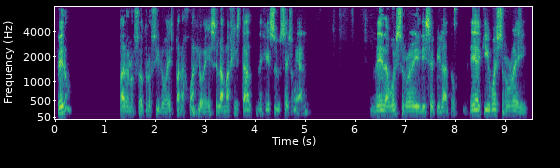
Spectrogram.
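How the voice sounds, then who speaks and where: A man's voice: mid-range voice, measured pace, pauses often, slightly rough. A man with a Chilean Spanish accent preaching an expository sermon, reflective and repeating key phrases for emphasis.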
